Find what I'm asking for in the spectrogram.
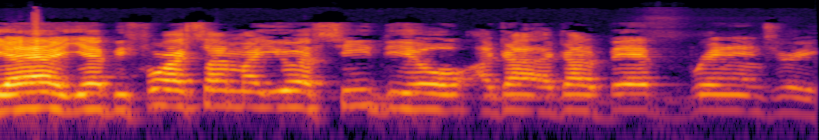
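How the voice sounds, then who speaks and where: A man speaks with a Philadelphia accent. His pitch is high, and his pace is moderate. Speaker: MMA fighter. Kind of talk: podcast interview answer.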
